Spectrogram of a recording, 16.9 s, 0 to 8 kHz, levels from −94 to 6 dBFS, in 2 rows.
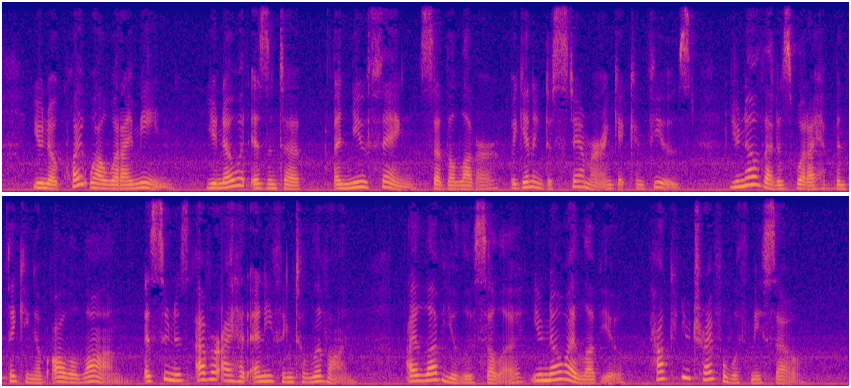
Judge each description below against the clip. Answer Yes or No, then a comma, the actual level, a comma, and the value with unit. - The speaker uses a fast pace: Yes, fast, 230 wpm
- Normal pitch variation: No, wide, 6.1 semitones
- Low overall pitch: No, medium, 185 Hz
